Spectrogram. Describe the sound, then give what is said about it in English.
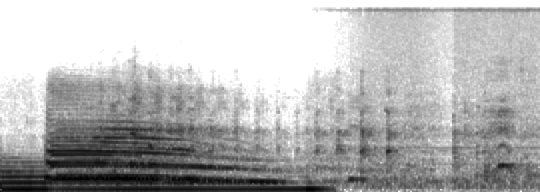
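A comedic fail whistle sound effect played from a button: a loud, buzzy whistle sounds for about three seconds, its pitch sliding slowly downward, then cuts off into faint murmuring voices and rustling. “I get the fail whistle all the time.”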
